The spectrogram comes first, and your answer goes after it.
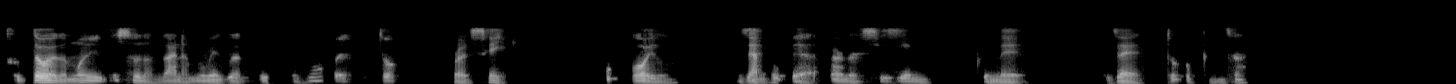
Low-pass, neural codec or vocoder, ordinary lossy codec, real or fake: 5.4 kHz; codec, 16 kHz, 1 kbps, X-Codec, HuBERT features, trained on balanced general audio; AAC, 32 kbps; fake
